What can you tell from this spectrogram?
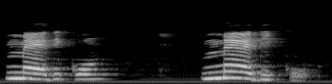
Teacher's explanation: A palavra médico, o mé, ele está com mais intensidade, mais força. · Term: proparoxítonas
